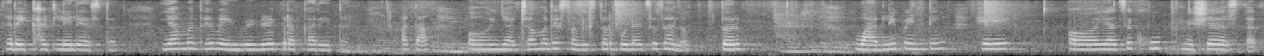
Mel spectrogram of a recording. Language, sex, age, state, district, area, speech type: Marathi, female, 18-30, Maharashtra, Ratnagiri, rural, spontaneous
